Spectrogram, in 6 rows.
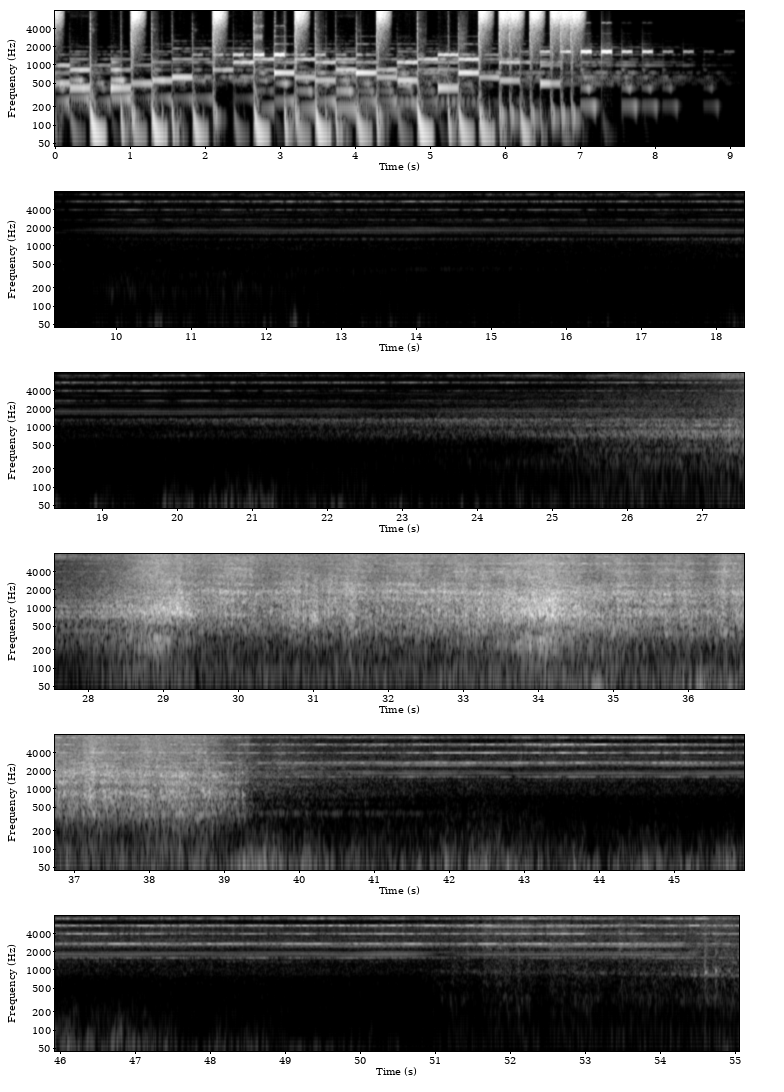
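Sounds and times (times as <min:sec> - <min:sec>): high-speed train passing: 0:00.0 - 0:07.2, 0:19.9 - 0:44.8, 0:51.0 - 0:55.0.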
